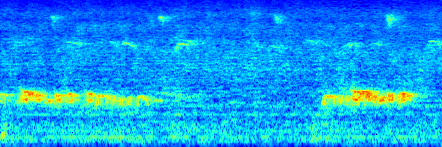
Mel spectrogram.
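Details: A wild Zebra dove sings in the morning, giving two bursts of fast, rattling cooing notes separated by a two-second pause, while scattered high chirps of other birds and a low hum continue behind.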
